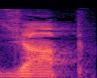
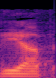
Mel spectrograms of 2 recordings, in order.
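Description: First: The name is said as one syllable, jop. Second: The name is said with two syllables, dee-op. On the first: The speaker calls it right. "It's Jop" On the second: The speaker calls it wrong. "It's not Diop"

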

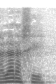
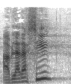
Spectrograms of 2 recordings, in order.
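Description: First: It is said quietly, with a small voice. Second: It is said loudly, with projected voice.

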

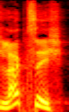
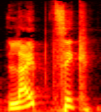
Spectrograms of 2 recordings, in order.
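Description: First: The ending is said with a soft ch sound. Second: The ending is said with a hard k sound. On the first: The speaker calls it right. "Im Hochdeutschen wird die Endung IG CH ausgesprochen. Es heißt Leipzig" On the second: The speaker calls it wrong. "er wird jedes Mal wahnsinnig, wenn du Leipzig sagst"

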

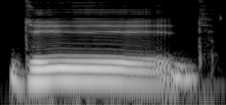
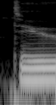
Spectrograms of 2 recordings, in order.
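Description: First: It is said with a French accent. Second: It is said in his ordinary accent.

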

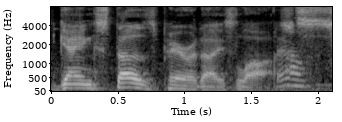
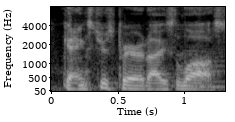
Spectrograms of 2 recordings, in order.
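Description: First: The first word ends with an 'a' sound. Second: The first word ends with a clear 'er' sound. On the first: This is the pronunciation that was accepted. The speaker calls it right. "When the correct answer was" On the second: This is the pronunciation that was penalized. The speaker calls it wrong. "Gangster's Paradise lost is how he responded"

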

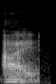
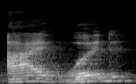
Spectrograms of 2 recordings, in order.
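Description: First: The words are merged into one syllable. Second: Two separate full words are said. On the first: "I would becomes I'd" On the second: "I would becomes I'd"

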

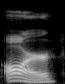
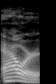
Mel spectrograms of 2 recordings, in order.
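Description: First: It sounds like the letter R. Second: It rhymes with 'flower', like the word hour. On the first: The speaker calls it wrong. "if you say R" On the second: The speaker calls it right. "the word spelled O-U-R is pronounced like the time frame"

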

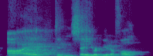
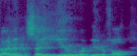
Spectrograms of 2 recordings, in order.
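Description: First: The stress falls on "I". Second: The stress falls on "you". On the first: "put the emphasis on the first word" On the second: "or the fourth word"

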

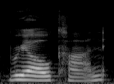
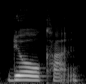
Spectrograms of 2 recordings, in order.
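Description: First: It starts with an English r sound. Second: It starts with a sound between r and l. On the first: The speaker calls it wrong. "it's not ryokan" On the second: The speaker calls it right. "but ryokan"

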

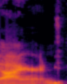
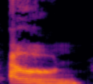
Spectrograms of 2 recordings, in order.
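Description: First: The word is said in a plain, standard way. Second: The word is said in a pirate-like way. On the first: The speaker calls it right. "I can say iron" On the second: The speaker calls it wrong. "You're like iron. Like a pirate"

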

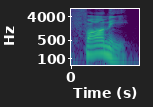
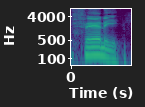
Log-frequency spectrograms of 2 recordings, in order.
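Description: First: The first vowel sounds like the one in 'fawn'. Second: The first vowel sounds like the one in 'fan'. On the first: The speaker calls it right. "You have to pronounce it Fawny" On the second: The speaker calls it wrong. "you can't pronounce it Fanny"

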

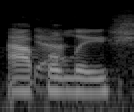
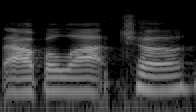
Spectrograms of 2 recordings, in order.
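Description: First: The word does not sound like 'apple at ya'. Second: The word sounds like 'apple at ya'. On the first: This is how people from up north say it. The speaker calls it wrong. "and not Appalachia" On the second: This is how people from the region say it. The speaker calls it right. "you are dead set on the fact that it's Appalachia"

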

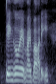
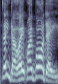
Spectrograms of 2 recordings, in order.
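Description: First: It is said in the speaker's ordinary accent. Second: It is said in a put-on London accent.

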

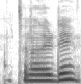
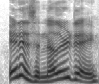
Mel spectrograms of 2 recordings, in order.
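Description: First: It is said in a flat, unenthusiastic tone. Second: It is said in a lively, enthusiastic tone.

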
